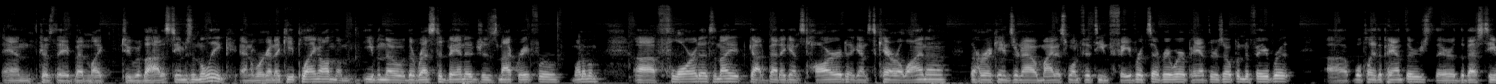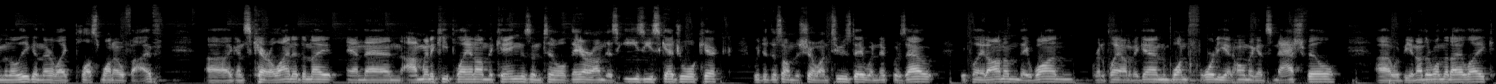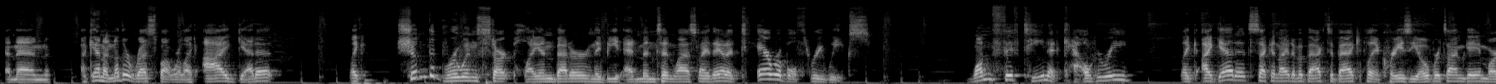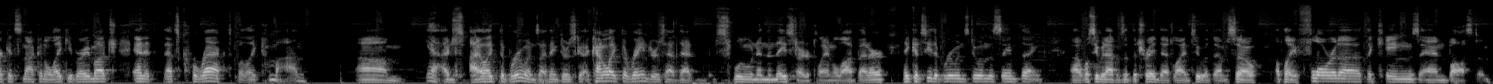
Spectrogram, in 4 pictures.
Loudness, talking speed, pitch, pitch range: -25 LUFS, 250 wpm, 120 Hz, 110-140 Hz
